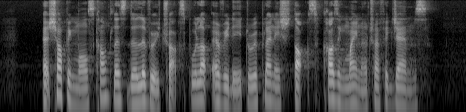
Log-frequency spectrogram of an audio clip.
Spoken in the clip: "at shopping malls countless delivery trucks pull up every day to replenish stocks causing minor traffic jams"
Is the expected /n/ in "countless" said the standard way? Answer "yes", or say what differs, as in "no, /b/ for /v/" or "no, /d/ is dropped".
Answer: yes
